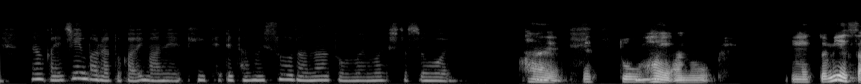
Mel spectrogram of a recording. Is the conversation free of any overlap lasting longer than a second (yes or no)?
yes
